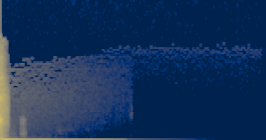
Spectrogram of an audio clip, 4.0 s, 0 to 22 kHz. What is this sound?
kik4a-dry
drum, experimental, hits, idm, kit, noise, samples, sounds, techno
